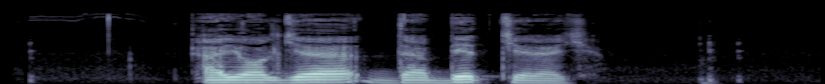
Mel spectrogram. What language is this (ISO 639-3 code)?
uzb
